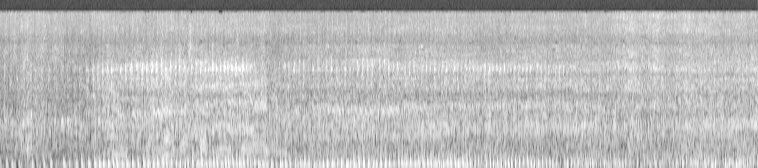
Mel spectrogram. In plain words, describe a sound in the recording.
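A tractor engine chugs loudly nearby as it passes.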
